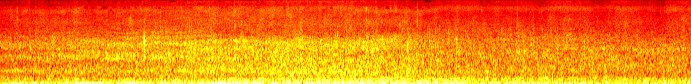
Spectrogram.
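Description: Street traffic: a car passing on the road, its tyre hiss swelling in the first half and fading, over a steady low rumble of wind on the microphone.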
